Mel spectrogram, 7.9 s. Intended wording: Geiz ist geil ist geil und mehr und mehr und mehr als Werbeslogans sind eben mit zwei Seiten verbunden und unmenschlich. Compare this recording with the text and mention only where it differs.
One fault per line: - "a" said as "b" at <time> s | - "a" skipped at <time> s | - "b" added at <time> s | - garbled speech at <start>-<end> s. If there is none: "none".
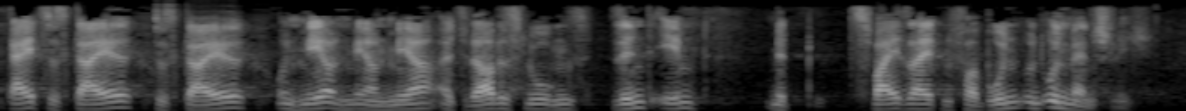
none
